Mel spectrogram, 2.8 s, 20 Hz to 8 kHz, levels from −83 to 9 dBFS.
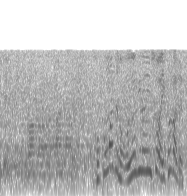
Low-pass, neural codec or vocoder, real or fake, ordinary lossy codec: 7.2 kHz; none; real; AAC, 16 kbps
